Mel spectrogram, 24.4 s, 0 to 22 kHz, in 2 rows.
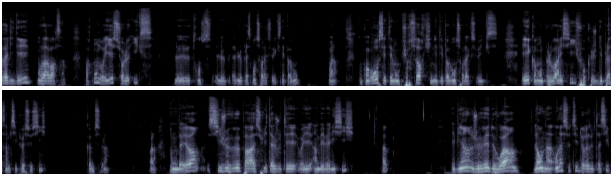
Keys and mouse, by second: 1.3-3.2 middle drag, 3.2-7.2 drag, 7.2-11.6 middle drag, 11.6 g, 14.0-18.4 middle drag, 18.4 space, 21.2-24.1 middle drag, 24.1 drag.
